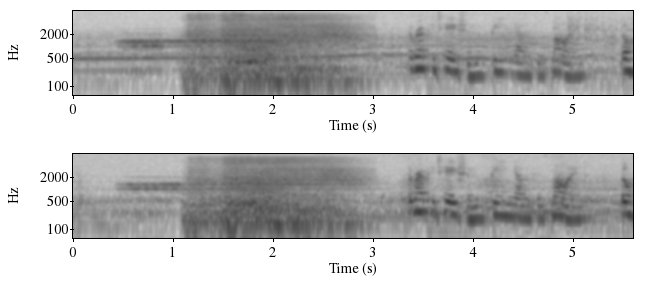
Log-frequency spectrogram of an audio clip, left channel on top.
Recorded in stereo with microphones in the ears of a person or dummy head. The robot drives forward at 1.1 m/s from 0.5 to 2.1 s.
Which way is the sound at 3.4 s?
20° right (ahead or behind).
